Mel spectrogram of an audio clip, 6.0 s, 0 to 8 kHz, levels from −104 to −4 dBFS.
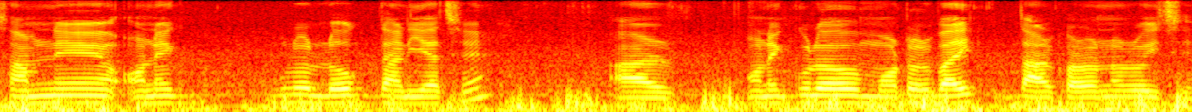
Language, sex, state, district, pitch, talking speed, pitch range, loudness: Bengali, male, West Bengal, North 24 Parganas, 145 Hz, 120 wpm, 135-155 Hz, -19 LUFS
